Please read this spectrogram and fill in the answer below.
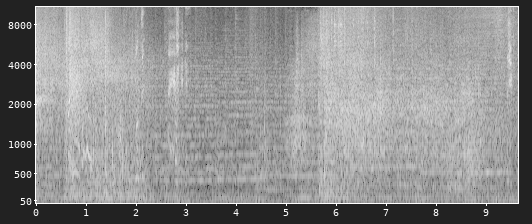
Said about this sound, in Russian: Мой кнут обычно поражает цель сразу. От него уже давно никто не уворачивался.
